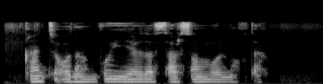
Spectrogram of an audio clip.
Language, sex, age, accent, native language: Uzbek, male, 18-24, Samarqand, Uzbek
